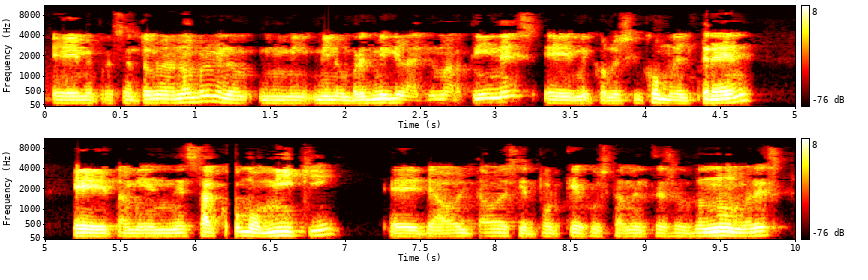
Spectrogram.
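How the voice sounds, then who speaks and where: A man's voice: fairly low pitch, normal speed, breathy edge. A man from Bogotá with a Colombian accent, a guest bartender telling his story in a chatty live interview over a video call. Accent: Bogotá Colombian Spanish. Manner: chatty, frequent fillers and restarts.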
